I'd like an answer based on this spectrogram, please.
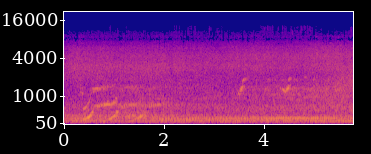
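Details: Humpback whale song, fainter here: a few quick rising whoops and a thin held tone in the first two seconds, then brief high chirps later, mostly masked by a dense, steady low rumble.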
